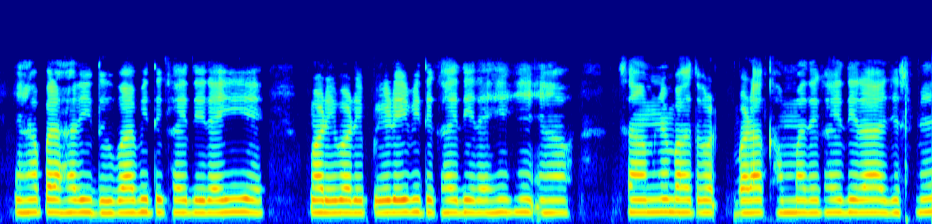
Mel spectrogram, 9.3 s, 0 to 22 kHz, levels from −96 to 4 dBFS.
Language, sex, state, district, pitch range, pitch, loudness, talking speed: Hindi, female, Chhattisgarh, Bilaspur, 215-225 Hz, 220 Hz, -27 LUFS, 165 wpm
